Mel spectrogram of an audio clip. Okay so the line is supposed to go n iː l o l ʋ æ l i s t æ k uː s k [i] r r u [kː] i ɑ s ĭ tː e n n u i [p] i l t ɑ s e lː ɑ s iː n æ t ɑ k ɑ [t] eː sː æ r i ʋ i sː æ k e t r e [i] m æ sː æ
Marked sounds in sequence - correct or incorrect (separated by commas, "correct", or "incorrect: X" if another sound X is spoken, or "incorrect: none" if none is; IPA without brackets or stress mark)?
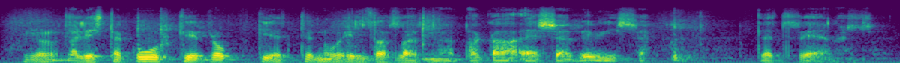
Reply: correct, correct, incorrect: ʔ, incorrect: ʔ, incorrect: æ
